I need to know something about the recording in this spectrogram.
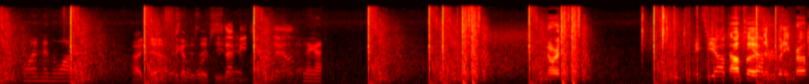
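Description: Rifle shots crack nearby, one at a time, echoing briefly.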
